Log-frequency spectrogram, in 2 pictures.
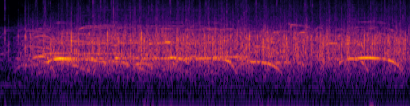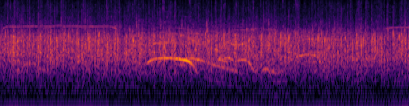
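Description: Large audience applauding and cheering at the end of a jazz number, the clapping building over the first second and then holding steady, with shouted whoops and a few whistles over it.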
